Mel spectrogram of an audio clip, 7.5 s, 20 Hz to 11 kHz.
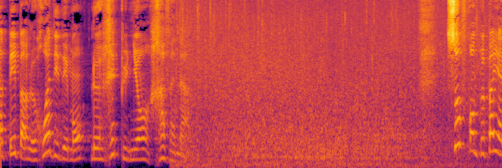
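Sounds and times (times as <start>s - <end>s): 
speech: 0.0s - 3.0s, 6.7s - 7.5s
heavy steady monsoon downpour: 2.5s - 7.5s
thunder: 2.6s - 7.5s.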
